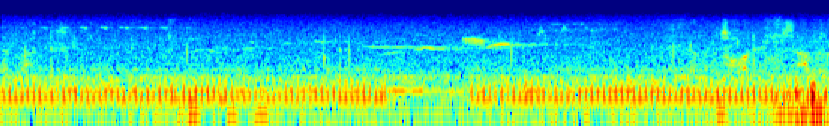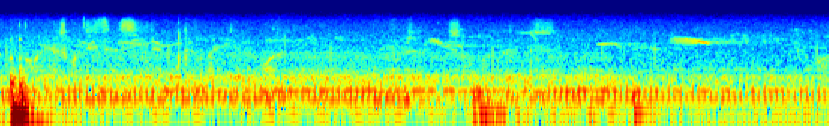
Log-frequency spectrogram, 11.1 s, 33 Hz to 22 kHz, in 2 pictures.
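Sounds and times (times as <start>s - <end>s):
small bird calls: 0.0s - 11.0s
steady low hum: 0.0s - 11.0s.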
